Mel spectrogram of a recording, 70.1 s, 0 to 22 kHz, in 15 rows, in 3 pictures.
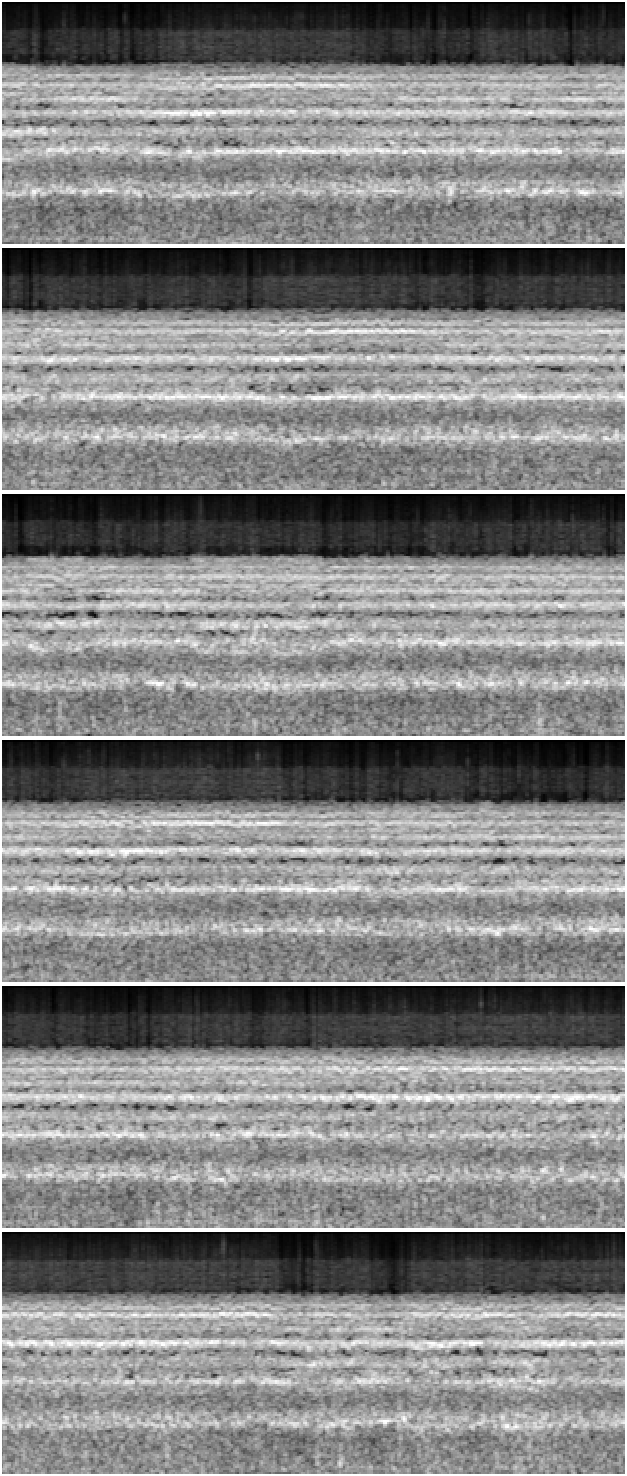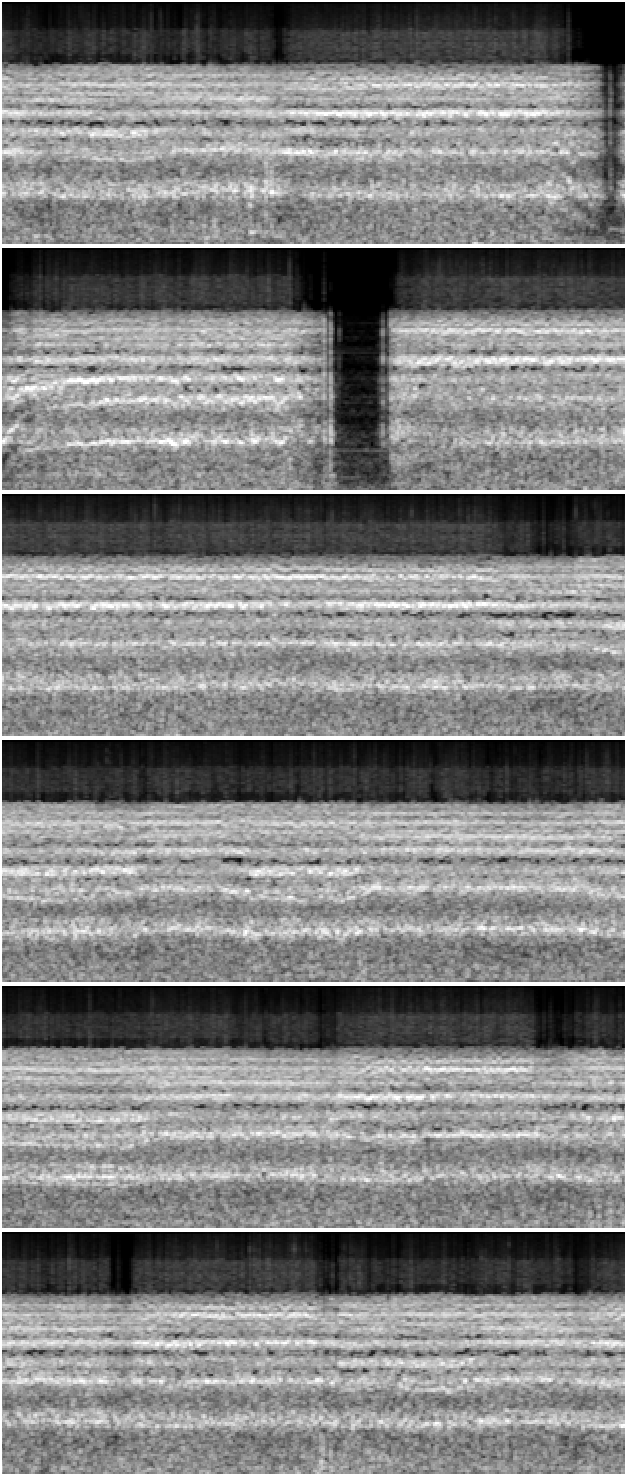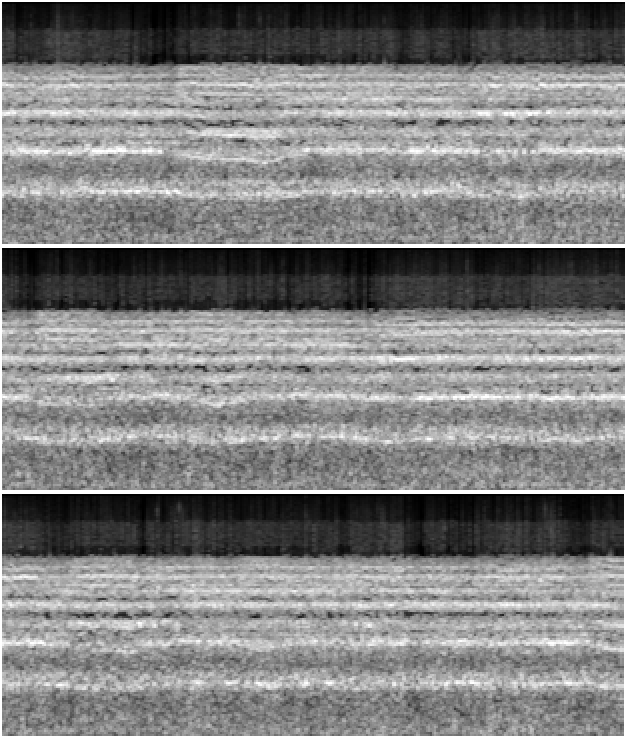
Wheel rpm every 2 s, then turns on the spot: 220, 230, 230, 230, 230, 220, 230, 230, 230, 230, 230, 210, 220, 220, 220, 220, 140, 130, 180, 210, 210, 220, 220, 220, 230, 230, 230, 220, 230, 230, 230, 230, 230, 220, 230.
none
